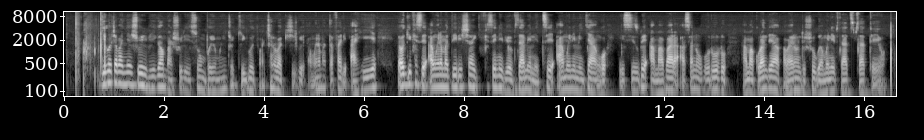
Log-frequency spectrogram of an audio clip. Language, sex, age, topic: Rundi, male, 18-24, education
